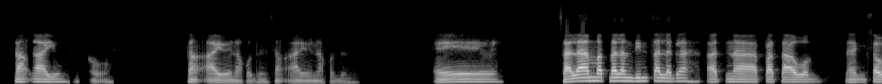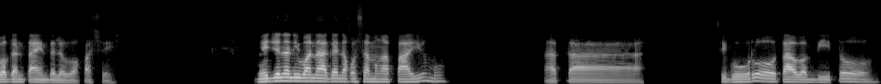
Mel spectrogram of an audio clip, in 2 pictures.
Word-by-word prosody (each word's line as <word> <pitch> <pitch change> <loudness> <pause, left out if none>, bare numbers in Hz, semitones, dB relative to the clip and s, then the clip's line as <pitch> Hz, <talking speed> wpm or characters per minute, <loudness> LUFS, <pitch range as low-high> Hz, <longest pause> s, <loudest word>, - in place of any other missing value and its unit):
Sang-ayon. 120 -1 0 0.2
Oo. 100 +1 -12 0.8
Sang-ayon 100 -3 -2
ako 90 - -12
dun. 100 -1 -13
Sang-ayon 90 -2 -8
ako 85 - -14
dun. 85 +2 -18 0.8
Eh, 120 +2 -1 0.6
salamat 160 +6 +6
na - - +9
lang 160 -1 +4
din 155 0 +1
talaga 155 -4 0
at 120 +1 -1
napatawag 115 -2 +1 0.2
nagtawagan 115 +1 0
tayong 110 -1 0
dalawa 100 -1 -4
kasi 85 +1 -11 1.4
medyo 140 +5 +4
naliwanagan 150 -4 +5
ako 135 0 -3
sa 135 - 0
mga 125 -1 -2
payo 120 +6 -1
mo 145 -3 -10 1.0
at, 95 0 -8
ah, 100 -1 -5 0.7
siguro 125 +4 -2
tawag 115 -1 +1
dito 115 +1 -5
115 Hz, 110 wpm, -21 LUFS, 105-135 Hz, 1.4 s, na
